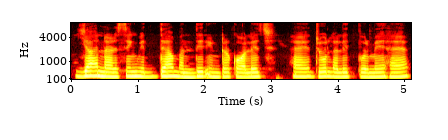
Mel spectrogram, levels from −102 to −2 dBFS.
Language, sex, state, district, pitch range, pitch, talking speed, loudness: Hindi, female, Uttar Pradesh, Lalitpur, 175-190 Hz, 180 Hz, 130 wpm, -17 LUFS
